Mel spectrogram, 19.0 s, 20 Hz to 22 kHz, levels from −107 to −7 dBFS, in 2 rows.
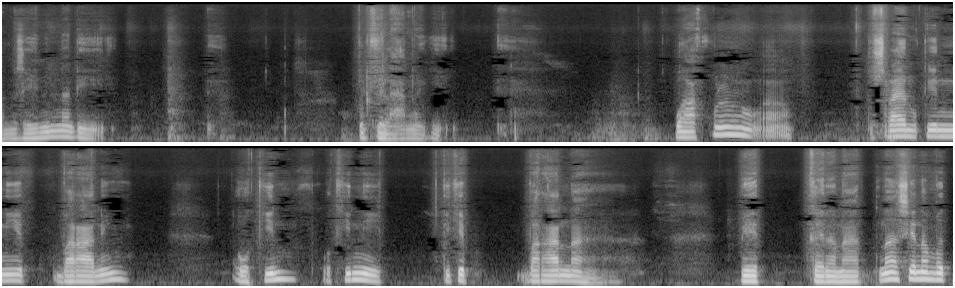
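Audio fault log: throughout: generation loss. The speech sounds swirly, hollow and smeared, with blurred attacks. Likely around ten passes of WMA re-encoding, each stacking fresh quantisation noise.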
